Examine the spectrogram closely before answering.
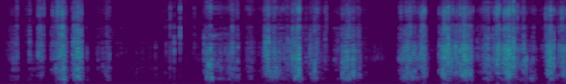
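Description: A thin clear plastic packet of new oil seals crinkling and tearing as it is pulled open by hand, in irregular rustling bursts that come thicker from about two seconds in.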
